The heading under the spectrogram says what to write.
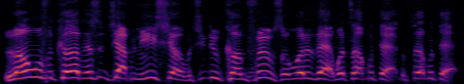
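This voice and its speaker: A man putting on a nerdy, excitable male fan voice, high and insistent. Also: moderate pace, dry recording, clean studio sound. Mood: quizzical.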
